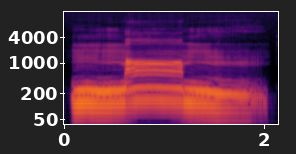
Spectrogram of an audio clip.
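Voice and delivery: "Mom" stretched, ending on a held hum; closed-lip final M. Shown as a demonstration. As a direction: draw out "Mom", closing the lips on M. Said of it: "Tem que fechar".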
